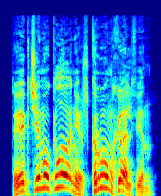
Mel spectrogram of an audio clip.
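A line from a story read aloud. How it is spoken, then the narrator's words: Booming, chief hunter. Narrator (Russian): прогудел Дагви Лобородый, ставший главным охотником вместо Лодина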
